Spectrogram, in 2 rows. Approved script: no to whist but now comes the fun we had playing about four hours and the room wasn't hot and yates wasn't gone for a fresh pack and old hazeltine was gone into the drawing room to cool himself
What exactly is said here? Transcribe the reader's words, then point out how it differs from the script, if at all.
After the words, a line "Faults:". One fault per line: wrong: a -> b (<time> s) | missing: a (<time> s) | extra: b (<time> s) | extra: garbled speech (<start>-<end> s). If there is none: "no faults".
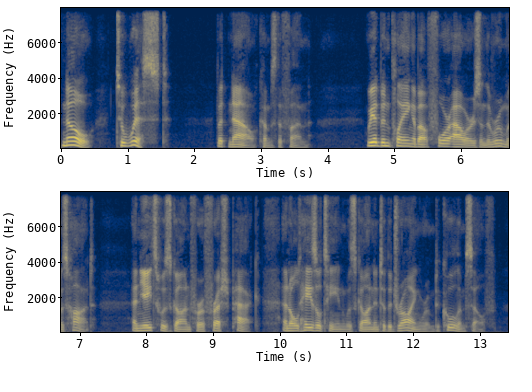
no to whist but now comes the fun we had been playing about four hours and the room was hot and yates was gone for a fresh pack and old hazeltine was gone into the drawing room to cool himself
Faults:
extra: been (4.8 s)
wrong: wasn't -> was (6.7 s)
wrong: wasn't -> was (8.2 s)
